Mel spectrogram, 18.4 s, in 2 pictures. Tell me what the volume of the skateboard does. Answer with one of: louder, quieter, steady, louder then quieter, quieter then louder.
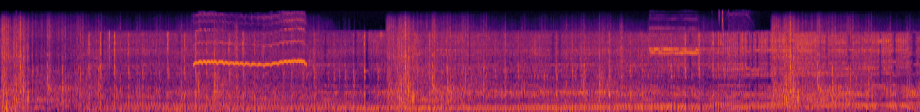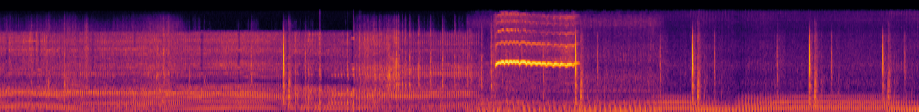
louder.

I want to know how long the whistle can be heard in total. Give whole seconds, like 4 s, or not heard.
3 s.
